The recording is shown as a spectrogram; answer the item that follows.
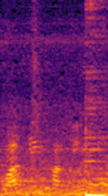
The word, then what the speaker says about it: Tlaquepaque: Preston, how do you pronounce the name of this lovely village? Tlaquepaque.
